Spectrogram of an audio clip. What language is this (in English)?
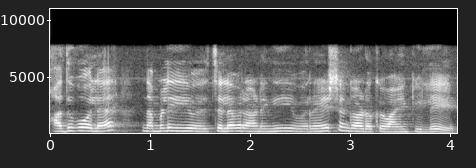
Malayalam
